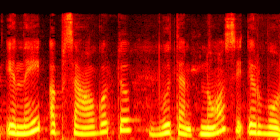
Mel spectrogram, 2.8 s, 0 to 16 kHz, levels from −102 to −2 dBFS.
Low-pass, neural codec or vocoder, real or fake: 10.8 kHz; codec, 24 kHz, 0.9 kbps, WavTokenizer, medium speech release version 1; fake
